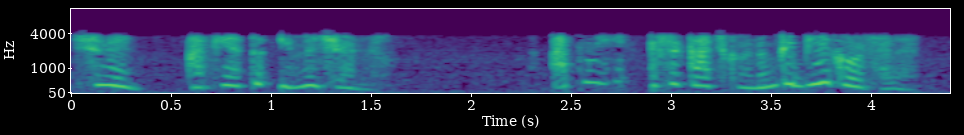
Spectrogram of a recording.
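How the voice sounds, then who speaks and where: Clingy young bangladeshi woman, dramatic and begging, high voice, thin phone-like sound. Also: sing-song, fairly quick. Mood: pleading. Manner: pleading, dramatic, mixes in English. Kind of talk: TV drama acting.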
